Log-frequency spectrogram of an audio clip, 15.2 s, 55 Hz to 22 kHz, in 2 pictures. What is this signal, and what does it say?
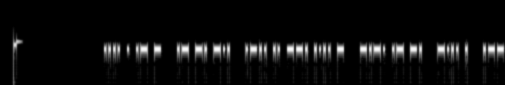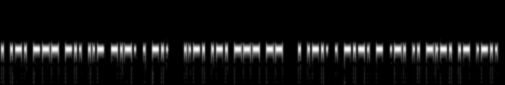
Morse code, heard as a keyed tone, about 34 wpm, 700 Hz. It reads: HEAT AND LIGHT CAN BE PRODUCED FROM ELECTRICAL
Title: Sentences from Top 1000 Words - Review Part 6 - 35wpm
